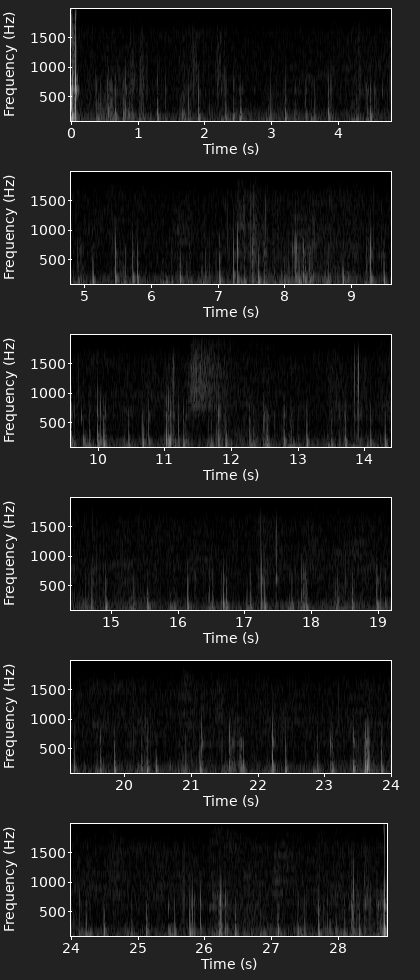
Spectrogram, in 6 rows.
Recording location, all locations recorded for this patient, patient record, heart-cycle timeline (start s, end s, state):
tricuspid valve (TV)
aortic valve (AV)+pulmonary valve (PV)+tricuspid valve (TV)+mitral valve (MV)+mitral valve (MV)
#Age: Adolescent
#Sex: Male
#Height: 150.0 cm
#Weight: 41.1 kg
#Pregnancy status: False
#Murmur: Absent
#Murmur locations: nan
#Most audible location: nan
#Systolic murmur timing: nan
#Systolic murmur shape: nan
#Systolic murmur grading: nan
#Systolic murmur pitch: nan
#Systolic murmur quality: nan
#Diastolic murmur timing: nan
#Diastolic murmur shape: nan
#Diastolic murmur grading: nan
#Diastolic murmur pitch: nan
#Diastolic murmur quality: nan
#Outcome: Normal
#Campaign: 2014 screening campaign
0.00	1.02	unannotated
1.02	1.12	S1
1.12	1.26	systole
1.26	1.36	S2
1.36	1.64	diastole
1.64	1.76	S1
1.76	1.88	systole
1.88	1.98	S2
1.98	2.26	diastole
2.26	2.38	S1
2.38	2.52	systole
2.52	2.60	S2
2.60	2.94	diastole
2.94	3.04	S1
3.04	3.18	systole
3.18	3.28	S2
3.28	3.58	diastole
3.58	3.70	S1
3.70	3.84	systole
3.84	3.94	S2
3.94	4.20	diastole
4.20	4.32	S1
4.32	4.46	systole
4.46	4.56	S2
4.56	4.86	diastole
4.86	4.98	S1
4.98	5.10	systole
5.10	5.18	S2
5.18	5.46	diastole
5.46	5.56	S1
5.56	5.72	systole
5.72	5.84	S2
5.84	6.16	diastole
6.16	6.26	S1
6.26	6.42	systole
6.42	6.52	S2
6.52	6.78	diastole
6.78	6.86	S1
6.86	7.00	systole
7.00	7.08	S2
7.08	7.30	diastole
7.30	28.75	unannotated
